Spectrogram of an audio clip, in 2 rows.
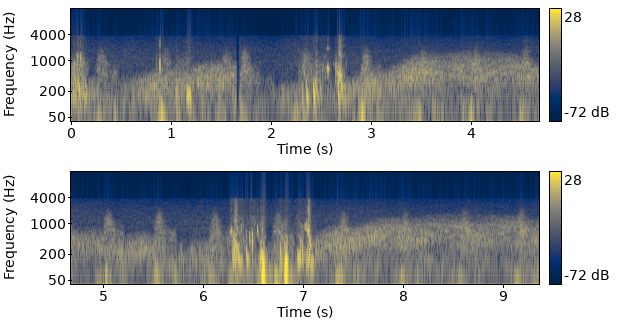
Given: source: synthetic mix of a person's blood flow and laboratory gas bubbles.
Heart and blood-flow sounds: Doppler ultrasound of blood flow; subclavian vein
0.00-0.17 s: bubbles
0.85-0.93 s: bubbles
1.03-1.24 s: bubbles
2.27-2.77 s: bubbles
6.24-6.63 s: bubbles
6.74-6.88 s: bubbles
6.92-7.14 s: bubbles
From the record:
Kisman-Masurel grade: 222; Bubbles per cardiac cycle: several, 3 to 8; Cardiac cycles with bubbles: 10 to 50%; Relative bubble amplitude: moderate (0.250 to 0.450); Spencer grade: 2 (many but less than half of the cardiac periods contain bubble signals, singularly or in groups); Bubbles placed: anywhere in the cardiac cycle

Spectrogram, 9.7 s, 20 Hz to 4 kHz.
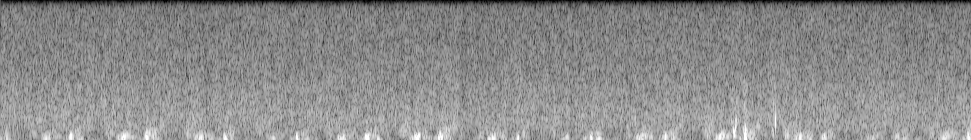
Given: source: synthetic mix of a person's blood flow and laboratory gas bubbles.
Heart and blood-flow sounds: Doppler ultrasound of blood flow; precordium
7.28-7.51 s: bubbles
7.69-7.79 s: bubbles
From the record:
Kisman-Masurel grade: 213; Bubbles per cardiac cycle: several, 3 to 8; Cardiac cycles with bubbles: 1 to 10%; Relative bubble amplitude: loud (0.450 to 0.775); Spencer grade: 1 (occasional bubble signal discernible with the cardiac motion signal, with majority of cardiac periods free of bubbles); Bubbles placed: anywhere in the cardiac cycle

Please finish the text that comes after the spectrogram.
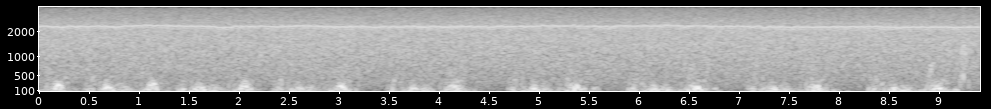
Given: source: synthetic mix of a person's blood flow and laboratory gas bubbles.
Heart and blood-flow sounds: Doppler ultrasound of blood flow; precordium
8.89-8.96 s: bubbles
9.18-9.34 s: bubbles
From the record:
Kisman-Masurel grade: 112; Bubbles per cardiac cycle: 1 to 2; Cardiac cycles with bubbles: 1 to 10%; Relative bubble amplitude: moderate (0.250 to 0.450); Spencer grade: 1 (occasional bubble signal discernible with the cardiac motion signal, with majority of cardiac periods free of bubbles); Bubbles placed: anywhere in the cardiac cycle

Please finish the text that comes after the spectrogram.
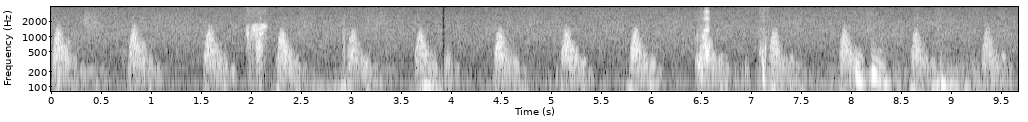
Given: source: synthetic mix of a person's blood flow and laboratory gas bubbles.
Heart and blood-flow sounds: Doppler ultrasound of blood flow; subclavian vein
1.94-2.17 s: bubbles
6.44-6.62 s: bubbles
7.08-7.19 s: bubbles
From the record:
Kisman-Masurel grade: 123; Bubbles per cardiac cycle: 1 to 2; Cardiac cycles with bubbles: 10 to 50%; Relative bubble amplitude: loud (0.450 to 0.775); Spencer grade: 2 (many but less than half of the cardiac periods contain bubble signals, singularly or in groups); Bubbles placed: anywhere in the cardiac cycle

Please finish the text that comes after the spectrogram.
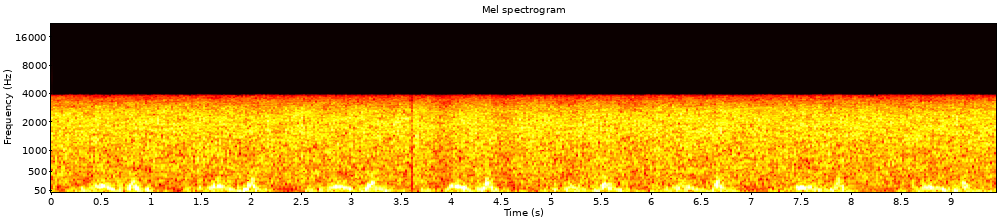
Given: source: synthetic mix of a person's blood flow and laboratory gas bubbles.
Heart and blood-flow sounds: Doppler ultrasound of blood flow; precordium
9.06-9.34 s: bubbles
From the record:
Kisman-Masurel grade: 111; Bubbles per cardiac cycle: 1 to 2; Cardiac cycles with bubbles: 1 to 10%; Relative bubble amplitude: barely perceptible (0.100 to 0.250); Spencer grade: 1 (occasional bubble signal discernible with the cardiac motion signal, with majority of cardiac periods free of bubbles); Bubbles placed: only in the low amplitude regions of the cardiac cycle

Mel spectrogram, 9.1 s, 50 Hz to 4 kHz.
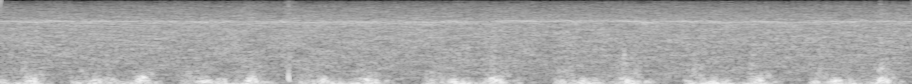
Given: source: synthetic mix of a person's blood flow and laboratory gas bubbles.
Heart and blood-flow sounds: Doppler ultrasound of blood flow; precordium
2.84-2.93 s: bubbles
From the record:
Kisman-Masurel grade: 113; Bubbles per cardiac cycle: 1 to 2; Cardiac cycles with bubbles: 1 to 10%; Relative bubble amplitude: loud (0.450 to 0.775); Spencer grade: 1 (occasional bubble signal discernible with the cardiac motion signal, with majority of cardiac periods free of bubbles); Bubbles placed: only in the low amplitude regions of the cardiac cycle

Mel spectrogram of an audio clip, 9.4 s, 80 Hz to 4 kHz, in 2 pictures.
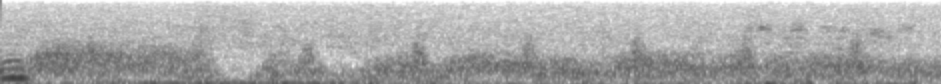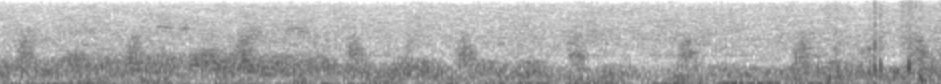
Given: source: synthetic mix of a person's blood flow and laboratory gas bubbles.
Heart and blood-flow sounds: Doppler ultrasound of blood flow; subclavian vein
8.82-8.97 s: bubbles
9.03-9.15 s: bubbles
9.21-9.42 s: bubbles
From the record:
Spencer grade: 1 (occasional bubble signal discernible with the cardiac motion signal, with majority of cardiac periods free of bubbles); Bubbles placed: anywhere in the cardiac cycle

